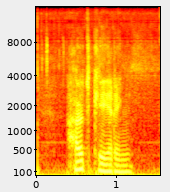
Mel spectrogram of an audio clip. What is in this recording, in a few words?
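"uitkering", Dutch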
